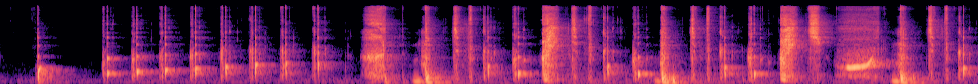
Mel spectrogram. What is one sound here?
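A young man beatboxes up close, with quick popping and clicking sounds in a rhythm.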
